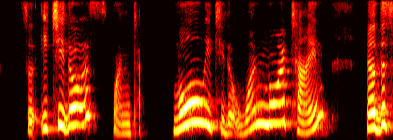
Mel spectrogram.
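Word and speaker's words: もう一度: Just pronounce it as mo. Mo. Mo. Then? I. Ichido. I. Do. Do. Yes. Mo ichido.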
